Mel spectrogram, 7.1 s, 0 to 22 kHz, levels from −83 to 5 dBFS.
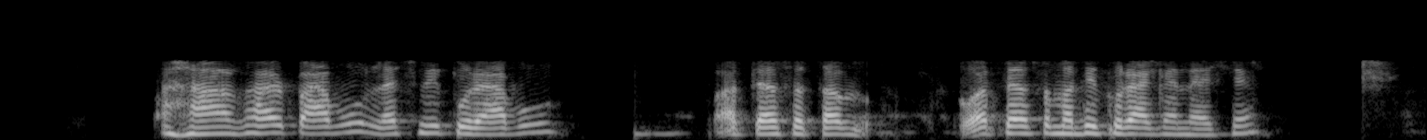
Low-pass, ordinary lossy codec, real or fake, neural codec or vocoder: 3.6 kHz; none; fake; codec, 16 kHz, 16 kbps, FreqCodec, smaller model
